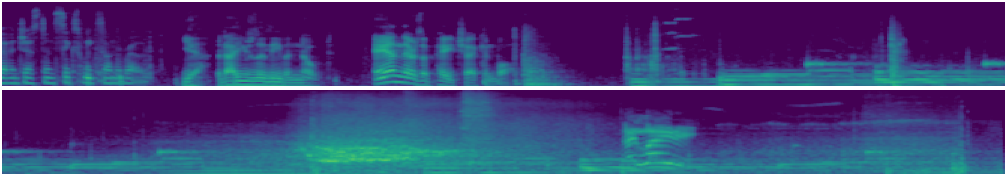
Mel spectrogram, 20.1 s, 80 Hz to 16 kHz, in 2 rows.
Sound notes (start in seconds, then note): 6.6 dramatic music; 13.1 tires screech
